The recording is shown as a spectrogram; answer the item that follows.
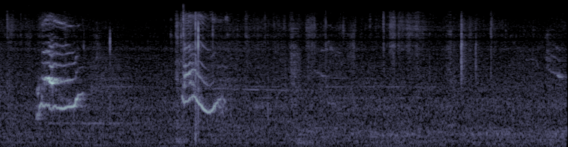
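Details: Domestic cat indoors giving two drawn-out, wavering meows, the first around half a second in, the second near two and a half seconds, each rising then falling with a bending tone; quiet room otherwise.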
